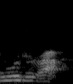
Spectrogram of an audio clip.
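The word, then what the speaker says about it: WOJR: firm was called w-o-j-r which i always pronounce in my own mind as wordra um but uh uh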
